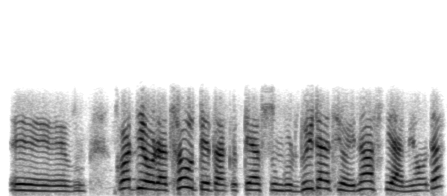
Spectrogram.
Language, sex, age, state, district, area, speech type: Nepali, female, 18-30, West Bengal, Kalimpong, rural, conversation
